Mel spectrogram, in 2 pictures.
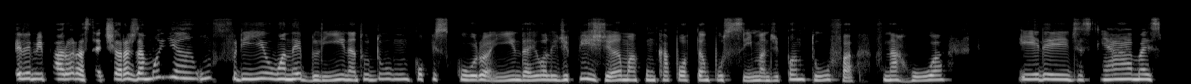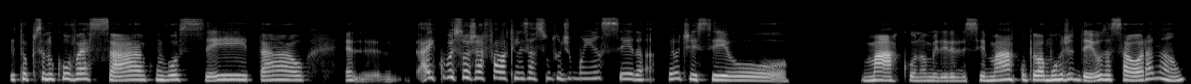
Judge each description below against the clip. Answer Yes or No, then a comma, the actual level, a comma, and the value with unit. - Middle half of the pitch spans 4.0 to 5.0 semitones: No, average, 3.5 semitones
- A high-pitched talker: Yes, high, 215 Hz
